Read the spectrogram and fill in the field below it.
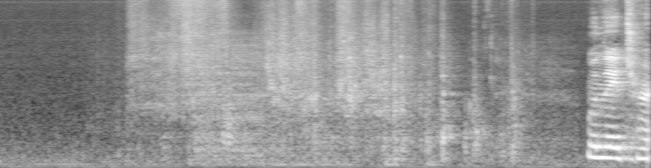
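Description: Book pages rustle and flip.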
